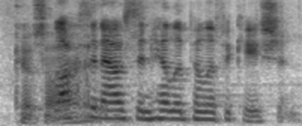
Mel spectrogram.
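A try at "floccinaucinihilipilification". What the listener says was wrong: Floxenausen nihilipilification. There's an extra syllable in there. Hillipilific-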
